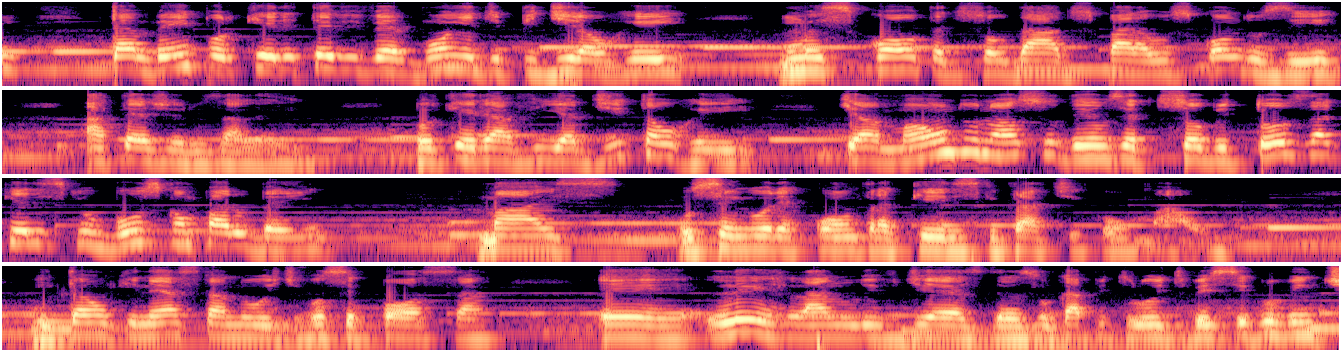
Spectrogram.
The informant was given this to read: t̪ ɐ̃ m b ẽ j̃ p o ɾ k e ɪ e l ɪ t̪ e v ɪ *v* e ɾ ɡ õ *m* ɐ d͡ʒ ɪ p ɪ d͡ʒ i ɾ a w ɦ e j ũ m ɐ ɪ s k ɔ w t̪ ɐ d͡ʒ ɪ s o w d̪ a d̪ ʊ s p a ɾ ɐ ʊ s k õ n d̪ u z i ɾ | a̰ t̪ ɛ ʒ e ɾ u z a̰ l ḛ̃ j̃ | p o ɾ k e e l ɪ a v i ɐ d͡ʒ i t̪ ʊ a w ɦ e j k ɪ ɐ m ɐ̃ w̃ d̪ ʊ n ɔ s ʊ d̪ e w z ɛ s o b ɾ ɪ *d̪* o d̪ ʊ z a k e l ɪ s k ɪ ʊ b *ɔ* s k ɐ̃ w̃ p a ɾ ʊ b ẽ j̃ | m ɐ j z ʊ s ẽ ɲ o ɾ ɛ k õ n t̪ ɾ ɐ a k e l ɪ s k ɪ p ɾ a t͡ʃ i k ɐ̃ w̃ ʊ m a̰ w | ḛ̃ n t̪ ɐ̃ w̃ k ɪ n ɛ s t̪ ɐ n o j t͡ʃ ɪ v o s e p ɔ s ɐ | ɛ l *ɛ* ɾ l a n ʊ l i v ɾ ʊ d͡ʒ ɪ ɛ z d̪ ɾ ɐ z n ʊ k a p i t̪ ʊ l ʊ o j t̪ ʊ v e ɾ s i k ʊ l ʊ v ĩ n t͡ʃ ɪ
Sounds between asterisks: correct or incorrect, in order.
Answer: correct, incorrect, incorrect, incorrect, incorrect

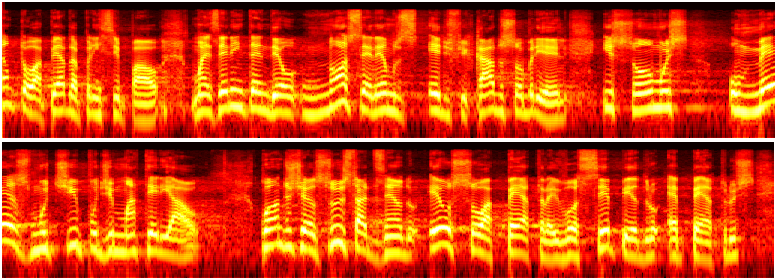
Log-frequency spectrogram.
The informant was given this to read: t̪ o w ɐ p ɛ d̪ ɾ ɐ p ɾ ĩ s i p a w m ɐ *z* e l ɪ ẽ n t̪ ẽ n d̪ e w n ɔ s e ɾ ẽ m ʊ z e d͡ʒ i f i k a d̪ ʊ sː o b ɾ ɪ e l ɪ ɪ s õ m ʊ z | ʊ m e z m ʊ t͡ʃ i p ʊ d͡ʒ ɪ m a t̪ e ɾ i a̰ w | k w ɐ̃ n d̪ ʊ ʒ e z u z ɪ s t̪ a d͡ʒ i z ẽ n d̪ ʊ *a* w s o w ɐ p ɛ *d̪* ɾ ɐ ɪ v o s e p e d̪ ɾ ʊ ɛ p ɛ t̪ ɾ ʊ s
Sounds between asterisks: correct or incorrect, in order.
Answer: correct, incorrect, incorrect

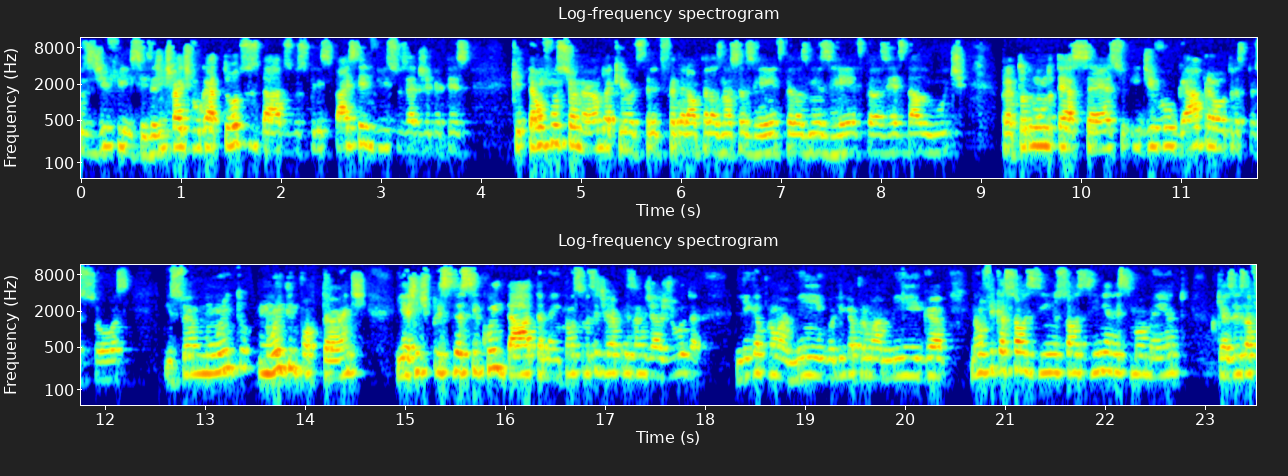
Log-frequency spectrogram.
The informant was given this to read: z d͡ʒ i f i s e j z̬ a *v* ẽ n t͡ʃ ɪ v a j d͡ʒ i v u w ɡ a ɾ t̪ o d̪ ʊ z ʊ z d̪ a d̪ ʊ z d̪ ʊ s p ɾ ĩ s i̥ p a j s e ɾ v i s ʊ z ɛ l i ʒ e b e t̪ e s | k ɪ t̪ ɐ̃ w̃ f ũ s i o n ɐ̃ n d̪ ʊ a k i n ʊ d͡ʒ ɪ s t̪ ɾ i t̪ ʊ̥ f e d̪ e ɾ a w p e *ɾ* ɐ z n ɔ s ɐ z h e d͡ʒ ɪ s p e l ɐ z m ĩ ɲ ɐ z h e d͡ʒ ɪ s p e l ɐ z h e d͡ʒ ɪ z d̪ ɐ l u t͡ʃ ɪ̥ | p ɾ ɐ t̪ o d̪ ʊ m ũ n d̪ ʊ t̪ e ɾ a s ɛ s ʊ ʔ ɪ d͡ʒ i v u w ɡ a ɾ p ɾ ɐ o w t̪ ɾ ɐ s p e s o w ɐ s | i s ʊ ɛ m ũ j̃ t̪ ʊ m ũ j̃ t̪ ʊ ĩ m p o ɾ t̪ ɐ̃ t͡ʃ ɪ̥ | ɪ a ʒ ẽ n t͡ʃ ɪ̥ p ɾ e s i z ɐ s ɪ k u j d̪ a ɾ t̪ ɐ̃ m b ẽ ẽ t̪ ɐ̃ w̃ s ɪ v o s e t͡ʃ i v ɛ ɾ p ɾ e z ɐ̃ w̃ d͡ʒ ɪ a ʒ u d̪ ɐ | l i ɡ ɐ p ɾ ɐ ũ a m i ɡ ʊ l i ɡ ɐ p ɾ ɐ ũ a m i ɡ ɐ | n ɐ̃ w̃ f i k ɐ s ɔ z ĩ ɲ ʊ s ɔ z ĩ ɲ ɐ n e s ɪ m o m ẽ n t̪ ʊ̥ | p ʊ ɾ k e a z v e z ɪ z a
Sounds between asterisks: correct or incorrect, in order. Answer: incorrect, incorrect

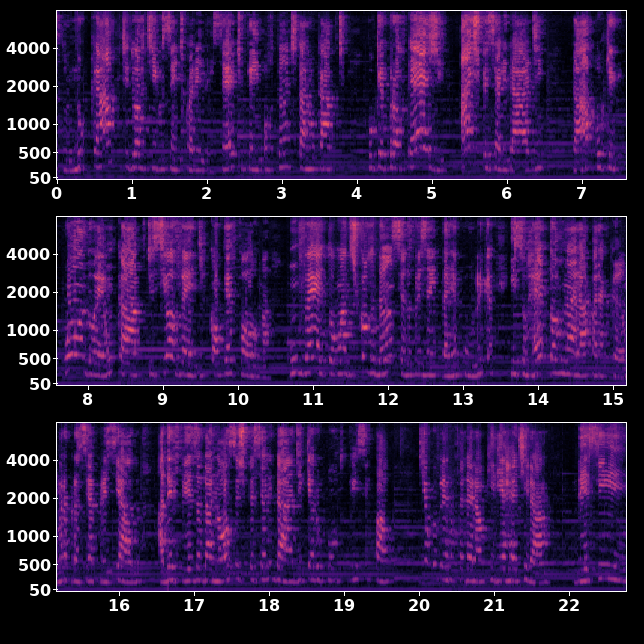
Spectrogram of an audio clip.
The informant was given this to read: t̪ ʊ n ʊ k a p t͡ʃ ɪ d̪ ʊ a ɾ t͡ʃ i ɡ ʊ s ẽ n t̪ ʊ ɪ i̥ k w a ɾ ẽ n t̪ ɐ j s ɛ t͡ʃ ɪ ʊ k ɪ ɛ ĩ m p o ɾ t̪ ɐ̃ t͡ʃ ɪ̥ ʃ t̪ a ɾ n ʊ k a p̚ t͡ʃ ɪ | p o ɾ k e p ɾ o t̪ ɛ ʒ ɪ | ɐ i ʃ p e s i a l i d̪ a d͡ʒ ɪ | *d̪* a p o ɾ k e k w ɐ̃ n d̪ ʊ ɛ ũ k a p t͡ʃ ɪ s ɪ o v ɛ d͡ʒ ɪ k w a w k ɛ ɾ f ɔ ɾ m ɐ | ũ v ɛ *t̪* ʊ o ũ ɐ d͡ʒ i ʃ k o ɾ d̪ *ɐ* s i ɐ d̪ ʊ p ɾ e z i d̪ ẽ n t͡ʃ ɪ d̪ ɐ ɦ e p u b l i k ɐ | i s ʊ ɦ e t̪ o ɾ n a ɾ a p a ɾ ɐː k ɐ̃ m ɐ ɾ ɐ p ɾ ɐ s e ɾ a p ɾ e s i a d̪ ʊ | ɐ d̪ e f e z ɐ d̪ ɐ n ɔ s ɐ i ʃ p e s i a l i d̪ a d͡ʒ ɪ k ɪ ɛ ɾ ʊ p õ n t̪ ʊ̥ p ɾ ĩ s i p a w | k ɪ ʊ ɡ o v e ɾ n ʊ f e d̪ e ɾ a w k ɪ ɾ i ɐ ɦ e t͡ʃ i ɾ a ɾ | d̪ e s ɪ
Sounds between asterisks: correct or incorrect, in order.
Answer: incorrect, correct, incorrect

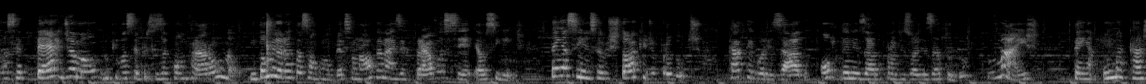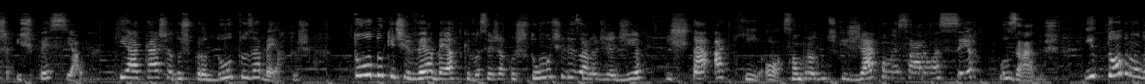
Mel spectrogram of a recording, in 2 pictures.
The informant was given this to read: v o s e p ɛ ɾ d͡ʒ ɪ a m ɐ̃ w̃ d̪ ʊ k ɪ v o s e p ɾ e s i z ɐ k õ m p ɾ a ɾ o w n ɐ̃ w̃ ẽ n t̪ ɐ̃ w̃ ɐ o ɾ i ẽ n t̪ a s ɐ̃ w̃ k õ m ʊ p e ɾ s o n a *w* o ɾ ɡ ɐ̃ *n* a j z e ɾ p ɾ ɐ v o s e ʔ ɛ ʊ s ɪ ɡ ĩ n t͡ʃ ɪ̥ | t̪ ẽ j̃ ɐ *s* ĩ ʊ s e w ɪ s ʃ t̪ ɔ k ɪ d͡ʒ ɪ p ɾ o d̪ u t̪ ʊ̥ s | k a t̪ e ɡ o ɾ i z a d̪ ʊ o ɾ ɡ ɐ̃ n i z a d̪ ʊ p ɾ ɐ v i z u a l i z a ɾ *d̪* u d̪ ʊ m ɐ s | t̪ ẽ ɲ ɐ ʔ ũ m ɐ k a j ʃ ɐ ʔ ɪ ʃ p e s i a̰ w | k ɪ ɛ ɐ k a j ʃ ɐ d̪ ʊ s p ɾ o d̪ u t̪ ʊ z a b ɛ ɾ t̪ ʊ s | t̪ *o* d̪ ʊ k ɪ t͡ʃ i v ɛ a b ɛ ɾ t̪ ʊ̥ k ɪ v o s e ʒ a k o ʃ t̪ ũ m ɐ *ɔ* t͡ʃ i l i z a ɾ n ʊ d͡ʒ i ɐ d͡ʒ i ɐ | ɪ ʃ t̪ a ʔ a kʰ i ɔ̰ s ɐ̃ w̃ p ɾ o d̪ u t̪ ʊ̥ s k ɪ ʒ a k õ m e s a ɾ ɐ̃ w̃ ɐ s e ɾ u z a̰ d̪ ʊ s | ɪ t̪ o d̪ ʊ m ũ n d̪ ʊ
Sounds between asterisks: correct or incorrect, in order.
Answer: correct, correct, correct, incorrect, incorrect, incorrect

